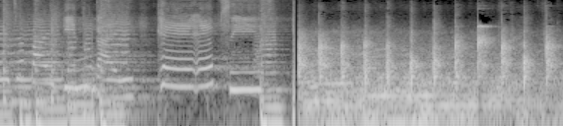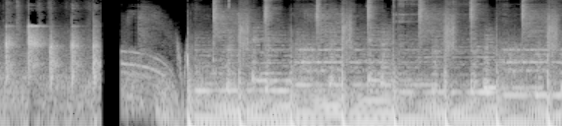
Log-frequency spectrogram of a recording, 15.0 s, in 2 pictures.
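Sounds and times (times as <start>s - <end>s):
rhythmic knocking of food chopping: 4.0s - 8.9s.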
